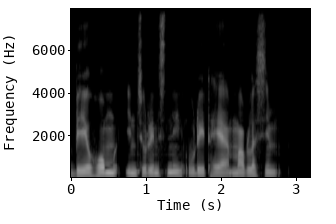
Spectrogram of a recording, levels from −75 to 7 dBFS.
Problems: low volume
